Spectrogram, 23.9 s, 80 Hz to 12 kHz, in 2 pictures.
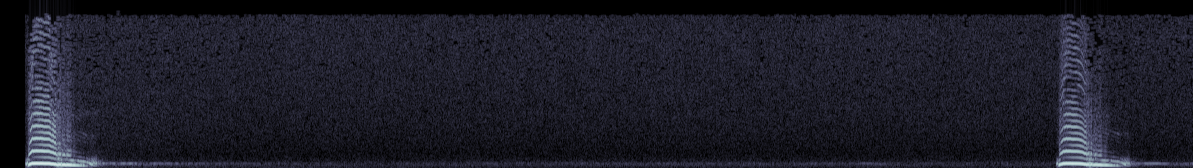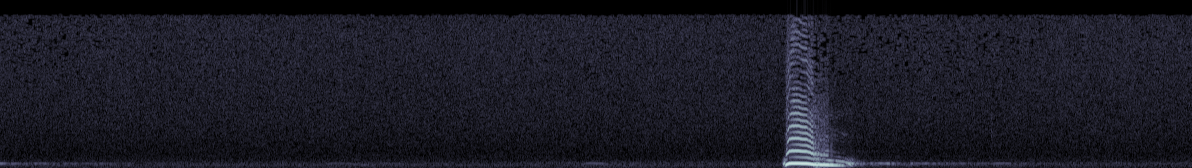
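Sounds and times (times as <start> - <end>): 
Eurasian eagle-owl harsh call sliding down in pitch: 0.3 - 2.0, 10.6 - 12.5, 19.8 - 22.2.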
